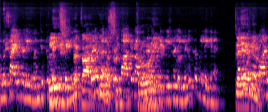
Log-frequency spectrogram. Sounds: Throat clearing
